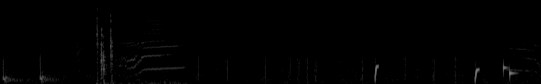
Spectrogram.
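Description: Short electronic blips sound as game menu items are picked.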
